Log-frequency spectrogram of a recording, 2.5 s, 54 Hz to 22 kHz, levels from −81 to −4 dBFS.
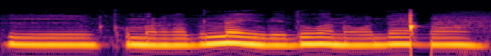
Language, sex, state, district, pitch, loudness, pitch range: Chakma, female, Tripura, Unakoti, 190 Hz, -19 LUFS, 185-200 Hz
